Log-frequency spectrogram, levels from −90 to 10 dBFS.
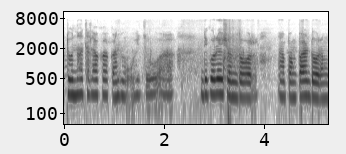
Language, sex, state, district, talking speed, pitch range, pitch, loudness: Mizo, female, Mizoram, Aizawl, 170 wpm, 215-240 Hz, 235 Hz, -17 LUFS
